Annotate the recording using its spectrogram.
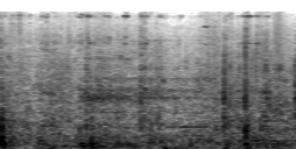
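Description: A red handbag being handled at a counter, with a few light clicks and knocks as its clasp and body are worked over a faint steady background.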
